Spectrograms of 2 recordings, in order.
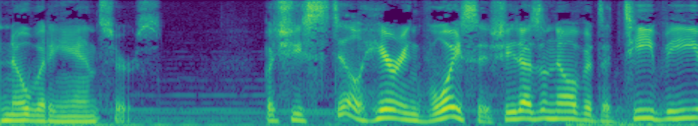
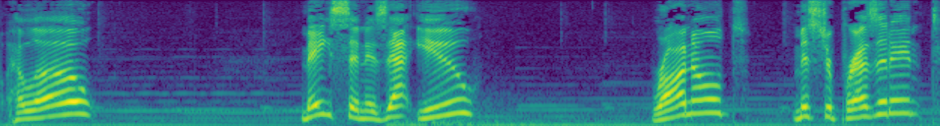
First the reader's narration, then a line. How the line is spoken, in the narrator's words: she yells out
